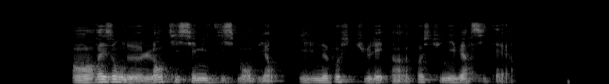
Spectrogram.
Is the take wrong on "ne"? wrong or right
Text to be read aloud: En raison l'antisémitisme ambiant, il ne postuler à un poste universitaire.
right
